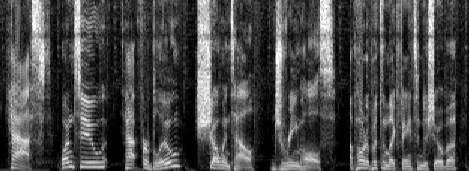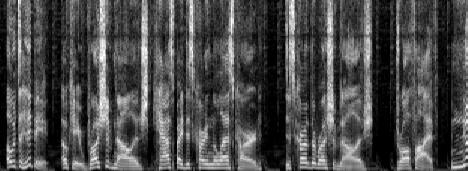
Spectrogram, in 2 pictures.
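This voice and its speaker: A young man hosting his own card-game channel, talking through plays in a casual, energetic, self-deprecating way that jumps up into excited yelps. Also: fairly high pitch. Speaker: gaming channel host. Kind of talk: casual gameplay commentary.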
